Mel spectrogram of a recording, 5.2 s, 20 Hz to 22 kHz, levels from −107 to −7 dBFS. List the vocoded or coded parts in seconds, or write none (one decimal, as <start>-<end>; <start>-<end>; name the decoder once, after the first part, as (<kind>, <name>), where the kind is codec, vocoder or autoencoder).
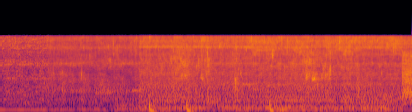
0.6-5.2 (vocoder, Vocos)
